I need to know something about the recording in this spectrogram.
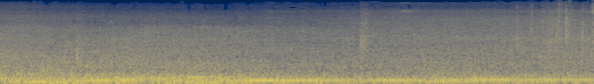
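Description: Street traffic: a motor vehicle's engine running close by, a steady low hum over road noise.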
